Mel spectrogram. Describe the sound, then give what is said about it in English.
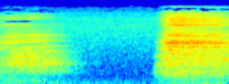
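A deep breath in and out, soft and airy: a breathy rush, a quiet pause, then a stronger, louder breath. “Take a nice deep breath in and breathe out.”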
